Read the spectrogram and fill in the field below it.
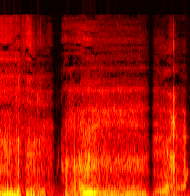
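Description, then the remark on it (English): Heavy, loud breathing: long, raspy breaths with a faint groaning edge, drawn out over roughly three cycles with brief pauses between, and no talking. “And then like he comes out from wherever the fuck he was, and he like sits down, and I'm that obviously... breathing. Can you hear just?”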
